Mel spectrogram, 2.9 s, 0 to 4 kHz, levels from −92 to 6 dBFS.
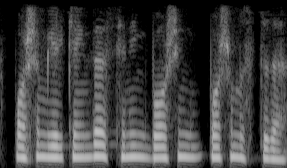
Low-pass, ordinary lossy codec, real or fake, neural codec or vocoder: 3.6 kHz; MP3, 32 kbps; real; none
